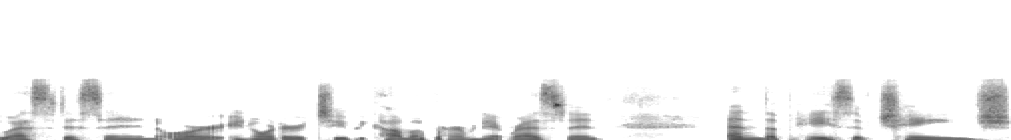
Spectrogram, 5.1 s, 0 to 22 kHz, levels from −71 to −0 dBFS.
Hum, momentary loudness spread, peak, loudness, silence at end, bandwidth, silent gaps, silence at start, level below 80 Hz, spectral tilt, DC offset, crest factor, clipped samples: none; 7 LU; -12 dBFS; -29 LUFS; 0 s; 10 kHz; none; 0 s; -72 dBFS; -3.5 dB/octave; under 0.1%; 18 dB; under 0.1%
